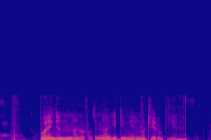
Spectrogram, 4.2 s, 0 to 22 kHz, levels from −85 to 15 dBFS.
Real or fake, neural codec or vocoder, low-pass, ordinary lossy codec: fake; codec, 16 kHz, 0.8 kbps, ZipCodec; 7.2 kHz; none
